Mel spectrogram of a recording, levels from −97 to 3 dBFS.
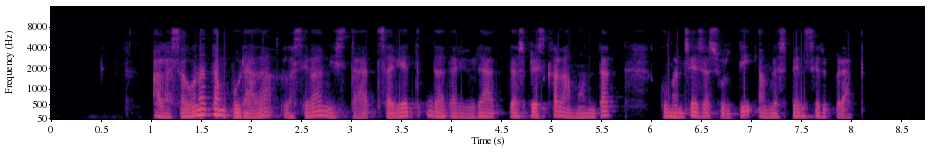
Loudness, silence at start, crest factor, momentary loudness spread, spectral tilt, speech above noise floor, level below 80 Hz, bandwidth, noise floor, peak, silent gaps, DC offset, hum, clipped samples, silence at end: -43 LUFS; 1 s; 20 dB; 8 LU; -6 dB/octave; over 48 dB; -66 dBFS; 8 kHz; under -90 dBFS; -22 dBFS; none; under 0.1%; none; under 0.1%; 0.75 s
